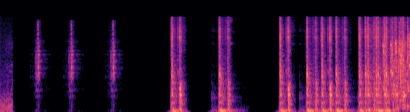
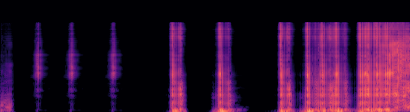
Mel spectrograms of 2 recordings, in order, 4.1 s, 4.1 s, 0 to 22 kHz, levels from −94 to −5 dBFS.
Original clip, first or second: first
